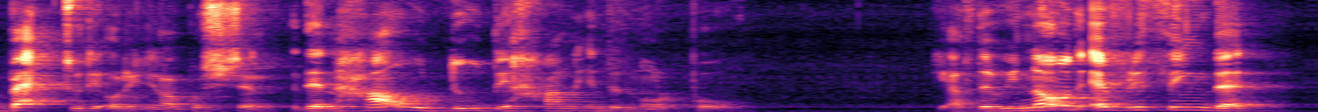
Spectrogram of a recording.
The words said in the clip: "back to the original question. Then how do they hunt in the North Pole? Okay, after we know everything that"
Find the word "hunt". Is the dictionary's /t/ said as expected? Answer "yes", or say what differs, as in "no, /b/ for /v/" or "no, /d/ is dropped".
no, /t/ is dropped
